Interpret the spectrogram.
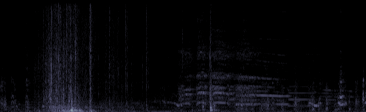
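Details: A male Indian peafowl (peacock) shivers its raised train to get a peahen's attention, a brief, dry, rustling rattle lasting about half a second, followed by soft clucking calls from nearby fowl.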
